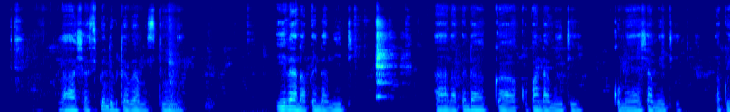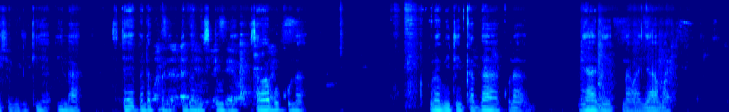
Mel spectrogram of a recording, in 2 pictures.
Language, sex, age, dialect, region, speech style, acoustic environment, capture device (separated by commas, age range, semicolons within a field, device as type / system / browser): Swahili, male, 18-24, Kenya - Nairobi Sheng-influenced, Kenya, happy; excited, people talking, mobile / Linux / Chrome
